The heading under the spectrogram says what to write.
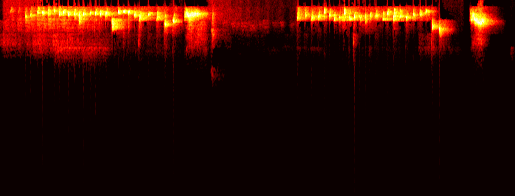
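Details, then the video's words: Female jalak rio-rio starling with a sharp voice: long, very high rapid chattering trills, each ending in a short downward note and a separate bright burst, repeated twice with a pause between. "Jalak RIo Rio Betina suara tajam"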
